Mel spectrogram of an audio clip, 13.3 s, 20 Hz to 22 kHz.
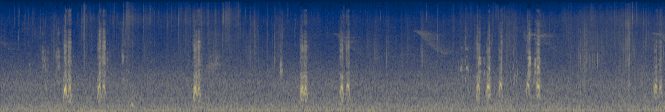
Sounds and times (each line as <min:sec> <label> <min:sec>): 0:00.5 ducks 0:02.7
0:03.7 ducks 0:04.7
0:05.4 ducks 0:06.2
0:06.8 ducks 0:07.1
0:09.2 ducks 0:10.8
0:12.9 ducks 0:13.3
